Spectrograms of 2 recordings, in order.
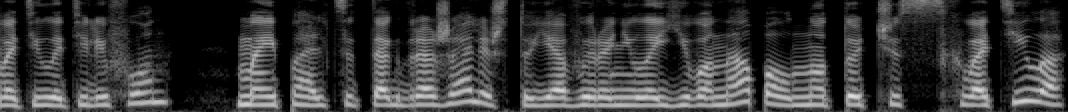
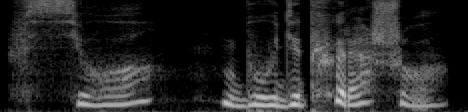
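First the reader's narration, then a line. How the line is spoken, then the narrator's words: Whisper. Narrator (Russian): прошептала я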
